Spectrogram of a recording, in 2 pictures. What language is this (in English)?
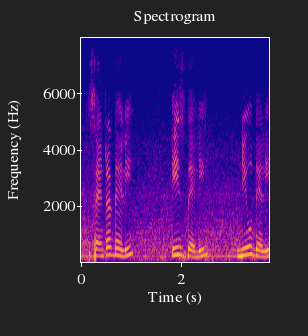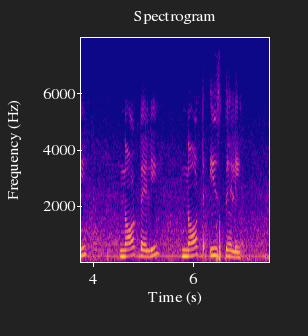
Urdu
